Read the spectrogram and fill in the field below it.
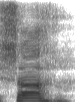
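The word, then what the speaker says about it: شهر: খায়রুম মিন আলফি শাহর, এই রটা হালকা উচ্চারণ করব, রয়ের নিচে 2 জেরকে বাদ দিয়ে দিব।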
